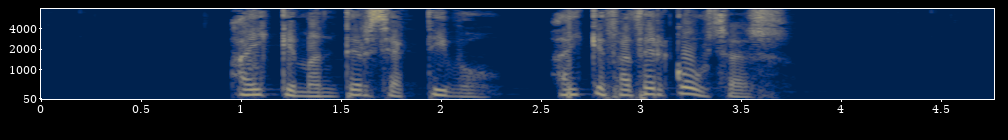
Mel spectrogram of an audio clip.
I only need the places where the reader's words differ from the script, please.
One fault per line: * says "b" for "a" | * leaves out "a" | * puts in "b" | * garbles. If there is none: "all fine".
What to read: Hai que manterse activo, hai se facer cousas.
* says "que" for "se"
